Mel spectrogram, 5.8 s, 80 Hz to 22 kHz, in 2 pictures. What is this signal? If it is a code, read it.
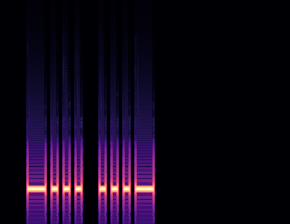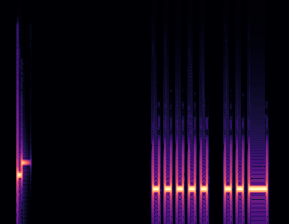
Morse code, heard as a keyed tone, about 20 wpm, 700 Hz. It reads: B V 5 U
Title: Two Challenging Letter-Number Combinations 20wpm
